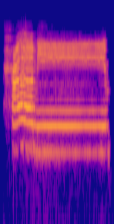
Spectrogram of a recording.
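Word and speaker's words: حم: ഹാമീം. ഇവിടെ ഹ എന്ന അക്ഷരം 2 ഹർക്കത്ത് നീട്ടുക. മീം എന്നതിനെ 6 ഹർക്കത്ത് നീട്ടുക.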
